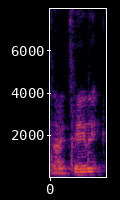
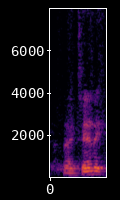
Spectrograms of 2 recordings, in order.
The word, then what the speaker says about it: Niantic: But also, was it Niantic? Niantic, is that how you say it?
